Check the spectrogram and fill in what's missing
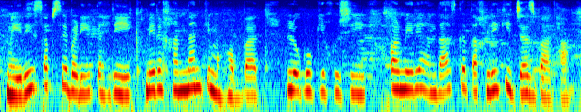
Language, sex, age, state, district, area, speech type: Urdu, female, 18-30, Uttar Pradesh, Rampur, urban, spontaneous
